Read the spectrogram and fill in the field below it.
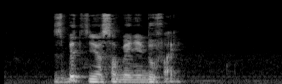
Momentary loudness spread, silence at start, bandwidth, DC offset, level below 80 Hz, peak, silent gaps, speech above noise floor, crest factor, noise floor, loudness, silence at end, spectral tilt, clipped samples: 14 LU; 0.55 s; 11.5 kHz; under 0.1%; -52 dBFS; -4 dBFS; none; 34 dB; 20 dB; -55 dBFS; -22 LUFS; 1 s; -4.5 dB/octave; under 0.1%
